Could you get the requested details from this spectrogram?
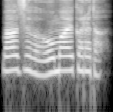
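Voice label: Vox Skill, voices, Japanese; Tanya; kingsraid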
